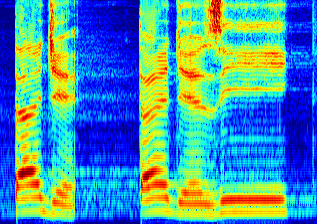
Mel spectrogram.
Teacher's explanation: Huruf ja berharakat sukun kita pantulkan. Taj tajzi. Kemudian huruf zi kita panjangkan dua harakat karena ya sukun di depannya.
